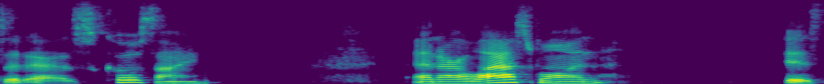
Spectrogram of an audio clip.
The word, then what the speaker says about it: cosine: however again you need to make sure you pronounce it as cosign and our last one is tangent so which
